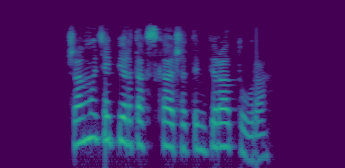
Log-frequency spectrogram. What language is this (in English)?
Belarusian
